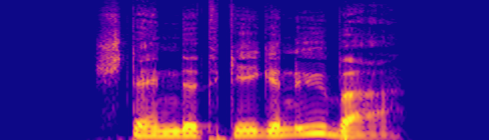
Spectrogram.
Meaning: second-person plural subjunctive II of gegenüberstehen
- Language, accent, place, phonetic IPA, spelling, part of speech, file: German, Germany, Berlin, [ˌʃtɛndət ɡeːɡn̩ˈʔyːbɐ], ständet gegenüber, verb, De-ständet gegenüber.ogg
